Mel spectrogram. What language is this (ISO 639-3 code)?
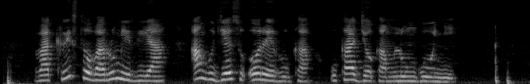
dav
